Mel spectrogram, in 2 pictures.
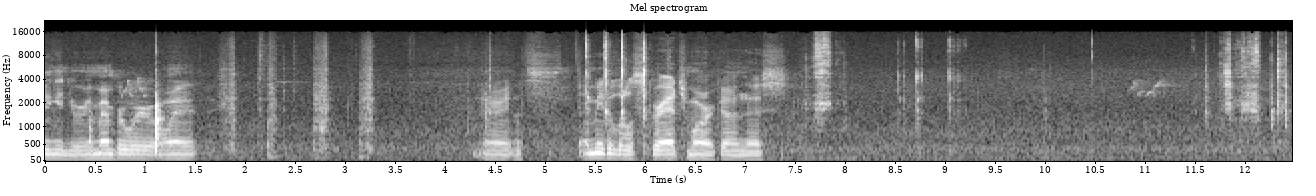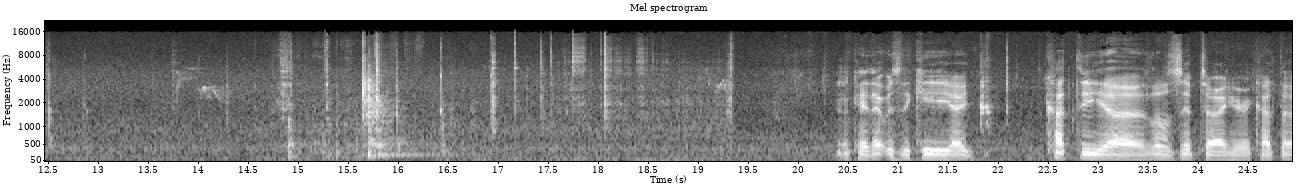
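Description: Metal parts click and tap against each other up close.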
